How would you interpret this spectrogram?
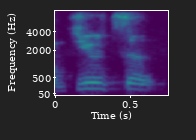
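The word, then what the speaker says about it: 術: Khi nó ghép với các chữ án khác thì nó sẽ đọc là jutsu.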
